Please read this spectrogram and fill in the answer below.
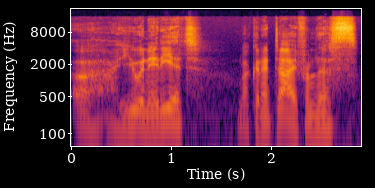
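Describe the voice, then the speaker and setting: Man playing weary, creaky-voiced guardian. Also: mid-range voice, moderate pace, natural voice. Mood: weary, reassuring. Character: weary, sick young man, a gruff protective guardian. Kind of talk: anime-style manga dub acting.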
